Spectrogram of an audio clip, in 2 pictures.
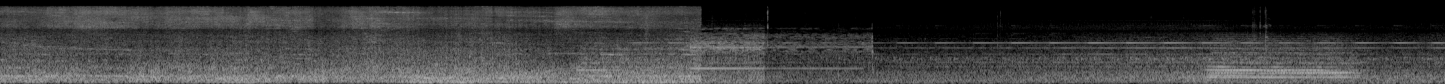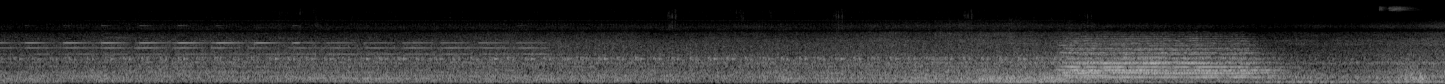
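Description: Double-stack freight cars rolling past close by with a steady rumble and rattle of wheels on rail, cutting off about seven seconds in. Then a diesel locomotive's horn sounds two blasts: a short one about twelve seconds in and a longer one near the end.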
